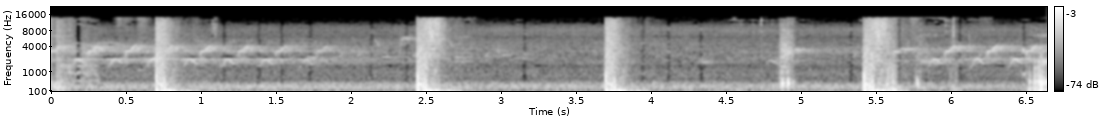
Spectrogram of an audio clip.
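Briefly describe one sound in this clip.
A blade chops into wood with sharp, repeated thuds.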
